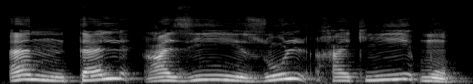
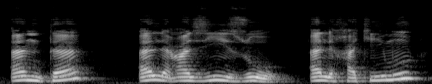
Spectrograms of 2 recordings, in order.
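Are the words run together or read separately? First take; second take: run together; separately. First: The words are run together without breaks. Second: Each word is read separately with full articles. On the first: The speaker calls it right. "та с буквой лям, за с буквой лям" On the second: The speaker calls it wrong. "это означает, что вы не усвоили правило васля"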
